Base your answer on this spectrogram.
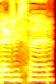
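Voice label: "režisér", Slovak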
